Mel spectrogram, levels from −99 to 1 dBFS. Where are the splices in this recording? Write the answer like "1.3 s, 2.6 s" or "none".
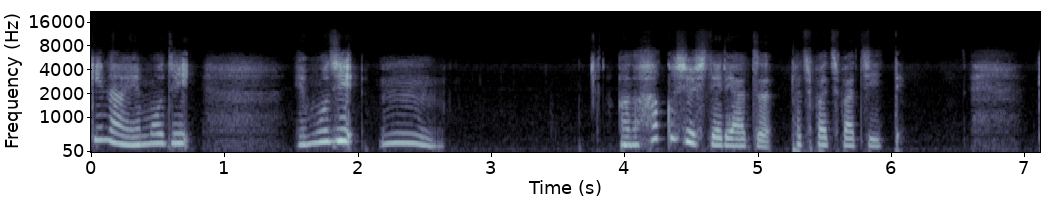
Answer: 2.1 s, 5.2 s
